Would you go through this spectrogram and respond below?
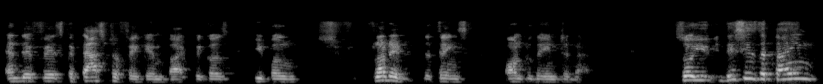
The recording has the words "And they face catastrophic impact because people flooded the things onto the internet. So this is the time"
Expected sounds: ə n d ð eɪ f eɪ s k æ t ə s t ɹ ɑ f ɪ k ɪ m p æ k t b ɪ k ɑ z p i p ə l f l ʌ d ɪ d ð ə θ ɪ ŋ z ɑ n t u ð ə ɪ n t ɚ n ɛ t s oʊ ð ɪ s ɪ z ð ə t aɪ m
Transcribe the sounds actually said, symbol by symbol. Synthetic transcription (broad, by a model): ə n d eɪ f eɪ s k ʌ t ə s t ɹ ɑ f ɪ k ɪ m p æ k t b ɪ k ɑ z p i p ə l f l ʌ d ɪ d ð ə t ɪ ŋ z ɑ n t u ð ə ɪ n t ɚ n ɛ t s oʊ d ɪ s ɪ z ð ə t aɪ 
